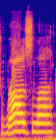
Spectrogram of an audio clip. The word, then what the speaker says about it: Rosyla: The Y in my name is silent, so it's pronounced Rosyla, not Rosyla.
